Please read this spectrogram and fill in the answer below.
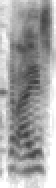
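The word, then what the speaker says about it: Christ: Okay अबे अबे anti क्रिस्ट की कुछ लगती है वो क्राइस्ट होता है क्रिस्ट नहीं होता अपनी प्रोनाउंसिएशन बताइए यस लिखा हुआ है वहां ऊपर।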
